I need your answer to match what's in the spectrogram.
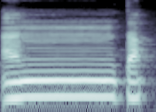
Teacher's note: نون ساکن کے بعد حروف اخفا میں سے تا آیا تو نون کی آواز کو ناک میں چھپا کر پڑھ رہے ہیں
